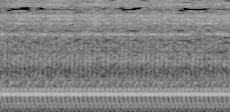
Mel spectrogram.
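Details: Steady mechanical hum with constant tone and fine rapid pulsing from a home compressor nebulizer running, medicine chamber filled with normal saline as the doctor advised; nebulizer compressor running.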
